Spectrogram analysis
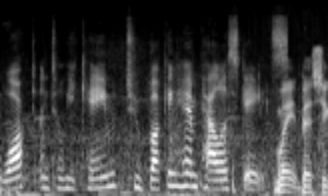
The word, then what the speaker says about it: Buckingham: Yeah, Buckingham. Buckingham? Okay. Americans overpronounce things all the time. You're supposed Gar- to slur it like you're drunk.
